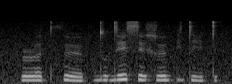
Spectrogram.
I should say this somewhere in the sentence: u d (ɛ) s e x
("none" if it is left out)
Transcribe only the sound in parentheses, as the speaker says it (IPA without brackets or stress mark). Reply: e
